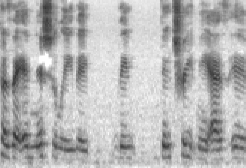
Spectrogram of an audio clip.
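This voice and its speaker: In a normal speaking voice, the speaker talks at a fairly quick pace with fairly even intonation. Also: woman. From United States. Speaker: flight attendant. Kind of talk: interview.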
